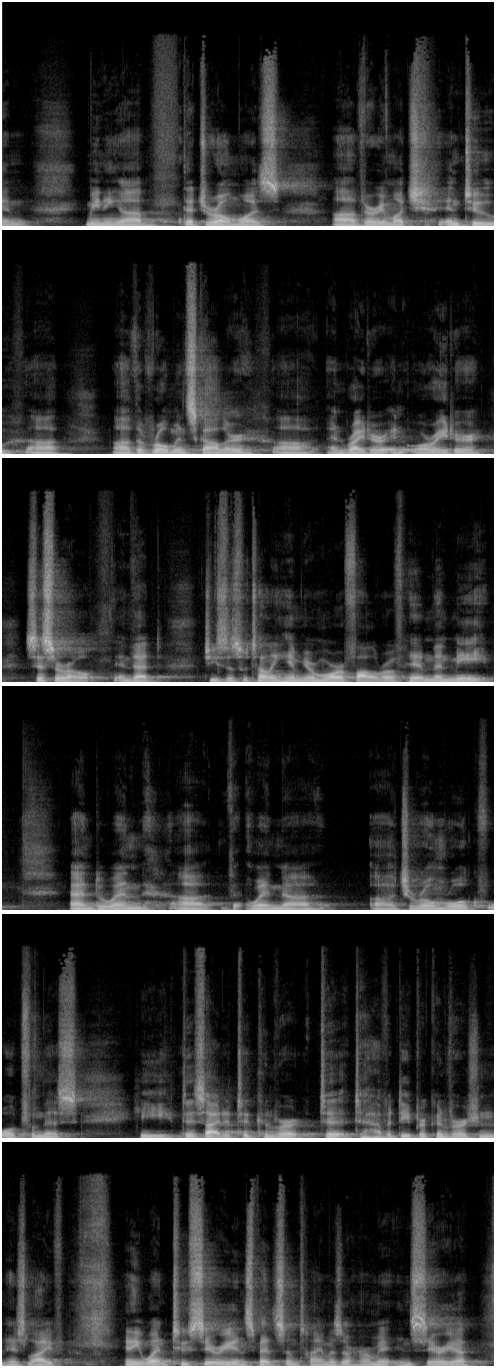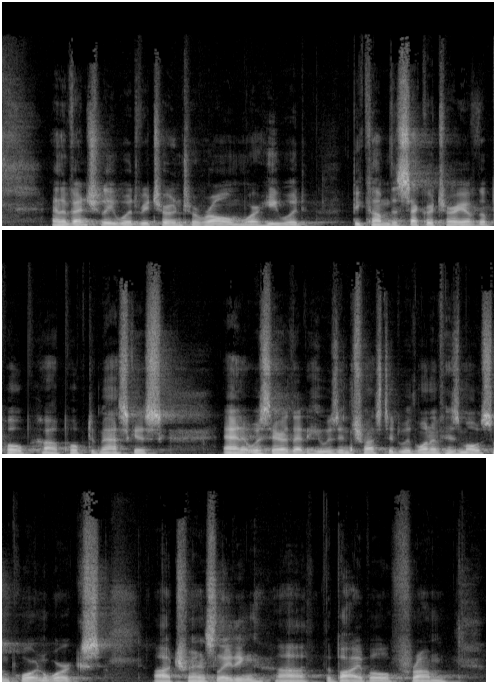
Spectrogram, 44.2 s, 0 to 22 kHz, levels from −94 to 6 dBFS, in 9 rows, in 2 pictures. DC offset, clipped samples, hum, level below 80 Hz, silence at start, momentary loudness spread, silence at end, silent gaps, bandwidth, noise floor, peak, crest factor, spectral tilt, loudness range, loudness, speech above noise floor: under 0.1%; under 0.1%; none; -60 dBFS; 0 s; 11 LU; 0.25 s; none; 19 kHz; -48 dBFS; -2 dBFS; 24 dB; -4.5 dB/octave; 3 LU; -25 LUFS; 23 dB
